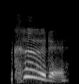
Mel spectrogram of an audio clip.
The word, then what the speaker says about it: could: Acá nosotros decimos could. Ya no tenemos el sonido de la L, sino que ya solo pasaría she could by taking English classes. ¿Verdad? O sea, ya no hay que decir could, sino could. La correcta pronunciación de esta, could.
